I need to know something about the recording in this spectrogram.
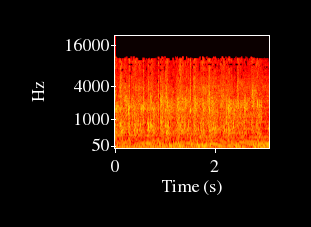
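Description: Audience applause for an award winner: a dense, steady wash of many hands clapping at once, fairly loud and sustained throughout, with no single claps standing out.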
